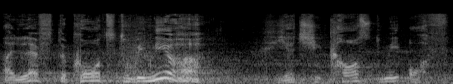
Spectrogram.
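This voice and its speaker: Creaking, anguished ghost of a squire. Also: male voice, a little high, very animated, heavily acted. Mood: sorrowful. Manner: anguished, halting, pleading delivery. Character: tormented remorseful ghost of a male squire, pleading. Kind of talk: dramatic video game voice acting. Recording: long ghostly reverb, noisy ambience.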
